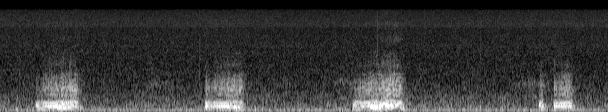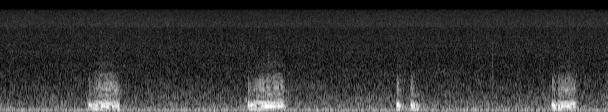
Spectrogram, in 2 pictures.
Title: Puppy snoring like an old man!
